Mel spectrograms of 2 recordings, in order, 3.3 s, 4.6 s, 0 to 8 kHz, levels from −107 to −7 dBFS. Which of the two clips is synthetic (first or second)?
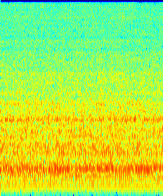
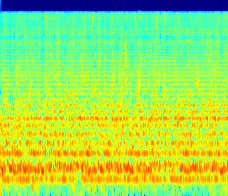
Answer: second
